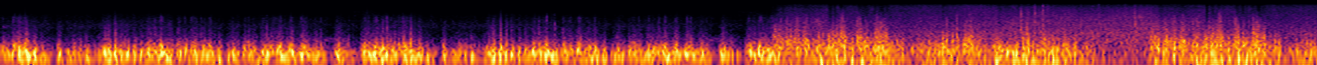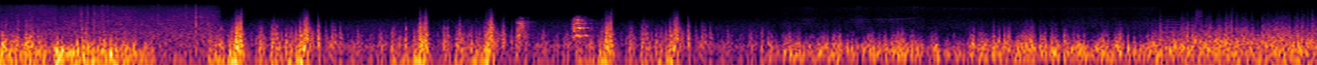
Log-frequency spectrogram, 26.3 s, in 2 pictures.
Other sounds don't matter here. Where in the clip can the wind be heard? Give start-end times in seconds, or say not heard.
0.0-26.3.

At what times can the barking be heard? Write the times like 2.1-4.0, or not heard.
18.3-19.1.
